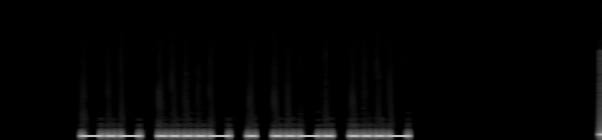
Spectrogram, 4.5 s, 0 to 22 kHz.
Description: Morse code, heard as a keyed tone, about 25 wpm, 700 Hz. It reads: K4EFV
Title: USA Call Signs Repeated 3x 25wpm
